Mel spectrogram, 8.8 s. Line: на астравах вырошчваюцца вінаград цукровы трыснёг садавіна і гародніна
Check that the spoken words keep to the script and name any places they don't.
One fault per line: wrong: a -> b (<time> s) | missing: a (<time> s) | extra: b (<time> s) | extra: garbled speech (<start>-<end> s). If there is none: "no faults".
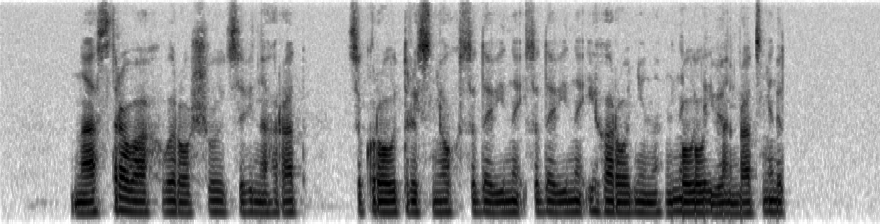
extra: садавіна (5.3 s)
extra: garbled speech (6.6-7.8 s)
